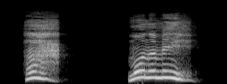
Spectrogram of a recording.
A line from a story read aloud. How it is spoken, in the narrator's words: cried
